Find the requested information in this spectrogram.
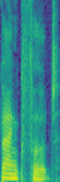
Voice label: announcements, female

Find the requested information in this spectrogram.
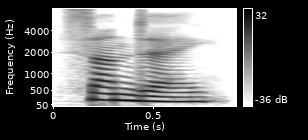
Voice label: female, announcements

